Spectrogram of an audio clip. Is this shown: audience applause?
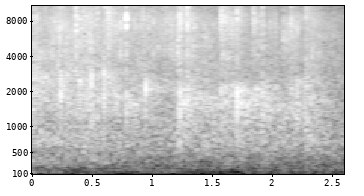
yes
